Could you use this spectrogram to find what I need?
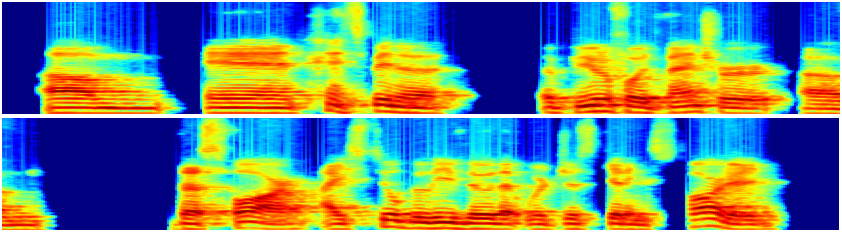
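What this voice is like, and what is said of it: French-accented English. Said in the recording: “As you can hear from my accent, I grew up in Paris, France.”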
